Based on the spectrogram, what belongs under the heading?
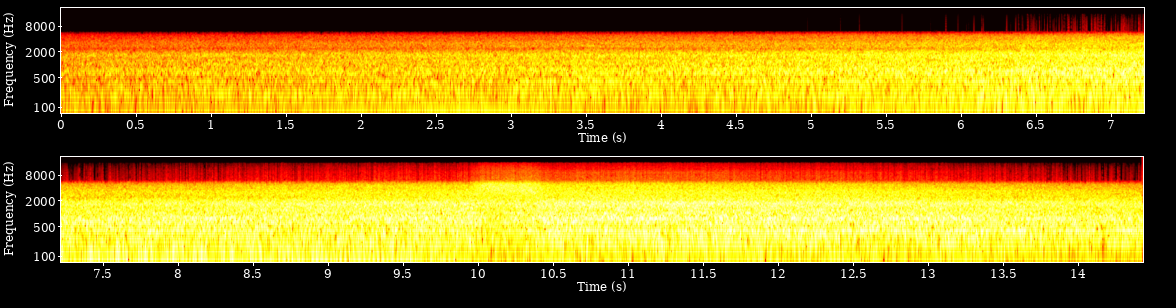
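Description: A Taiwan Railways diesel locomotive hauling a passenger train into the station, its engine rumble growing steadily louder as it passes close by, then the coaches' wheels rumbling on the rails as they roll past. A brief hiss comes about ten seconds in.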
